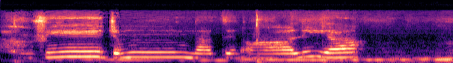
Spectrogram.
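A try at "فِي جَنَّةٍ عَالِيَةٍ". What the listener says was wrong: You tried to make the nasal sound, but you made another mistake. So here, the sound of ha wasn't clear. Make sure that when you are reciting, the sound is very clear.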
